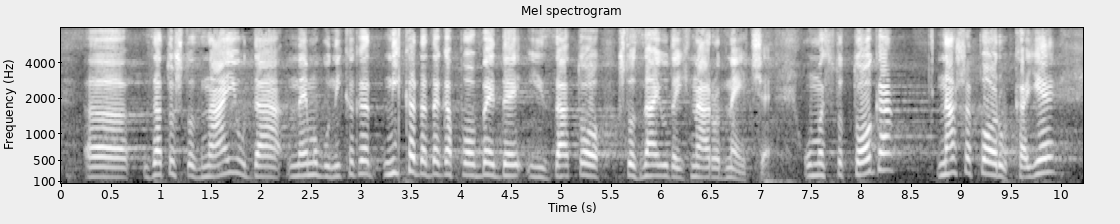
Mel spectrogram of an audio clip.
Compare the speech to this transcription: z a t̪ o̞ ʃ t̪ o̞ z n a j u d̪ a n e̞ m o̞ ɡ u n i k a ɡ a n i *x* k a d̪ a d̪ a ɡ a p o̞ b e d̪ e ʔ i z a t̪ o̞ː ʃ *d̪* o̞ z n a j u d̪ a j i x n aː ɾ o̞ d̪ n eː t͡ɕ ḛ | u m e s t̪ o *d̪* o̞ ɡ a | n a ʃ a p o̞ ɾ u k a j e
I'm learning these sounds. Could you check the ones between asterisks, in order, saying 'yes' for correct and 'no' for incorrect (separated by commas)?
no, no, no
